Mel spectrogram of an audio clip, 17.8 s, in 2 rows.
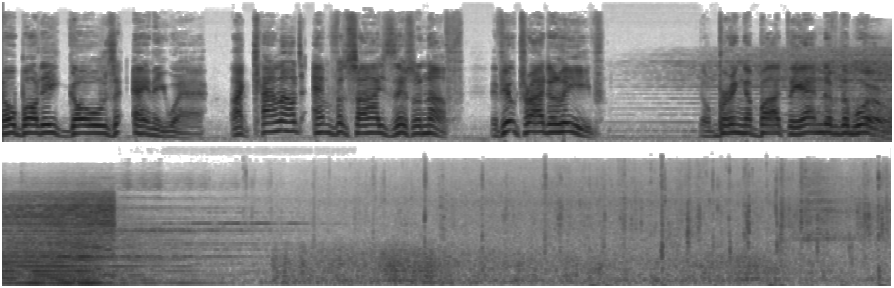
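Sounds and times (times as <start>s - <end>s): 
speech: 0.0s - 6.1s, 7.0s - 9.2s
storm with rain: 11.6s - 17.7s.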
